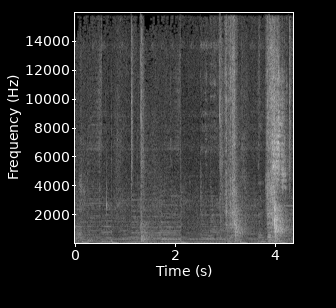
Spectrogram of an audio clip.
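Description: A knife chopping through food on a cutting board in a home kitchen, several firm, irregular thuds under a low background hum.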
